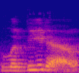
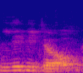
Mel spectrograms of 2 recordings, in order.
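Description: First: The word has an American pronunciation. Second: The word has a non-American pronunciation. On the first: "as Americans say" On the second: "not libido"

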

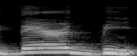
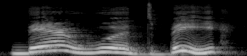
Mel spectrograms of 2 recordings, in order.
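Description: First: Would is contracted to a faint d sound. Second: The word would is said in full.

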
